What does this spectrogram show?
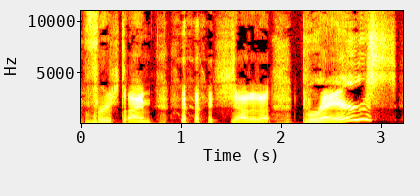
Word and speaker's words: Brears: Brears? Is it Bears with an extra R?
